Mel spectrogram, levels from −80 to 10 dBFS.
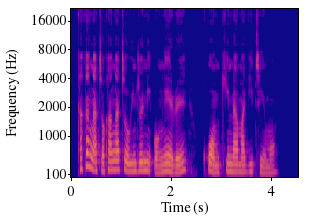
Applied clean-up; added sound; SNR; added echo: neural mask model Resemble Enhance denoiser.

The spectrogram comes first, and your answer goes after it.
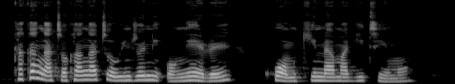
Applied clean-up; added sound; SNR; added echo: classical method Wiener filter.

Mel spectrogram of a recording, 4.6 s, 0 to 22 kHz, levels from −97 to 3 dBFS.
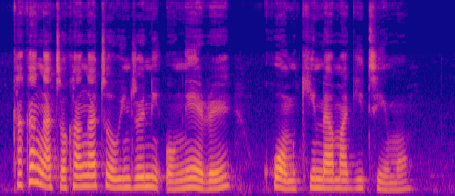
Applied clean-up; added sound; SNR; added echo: none; none; none; none.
